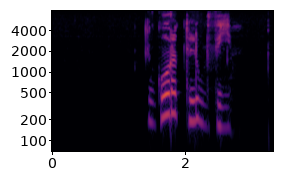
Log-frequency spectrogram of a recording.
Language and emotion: Russian, neutral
